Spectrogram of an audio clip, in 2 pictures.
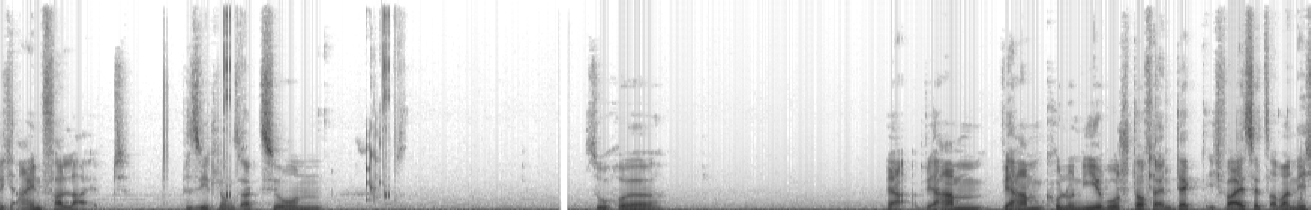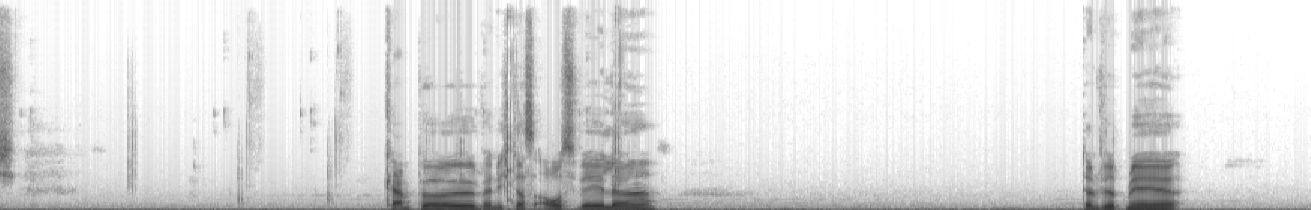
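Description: A man talks with animation, heard close through a microphone.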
